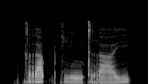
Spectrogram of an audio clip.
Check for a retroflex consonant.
absent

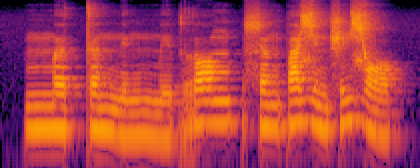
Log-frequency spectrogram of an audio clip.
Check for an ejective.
absent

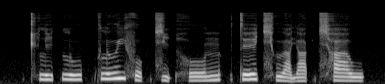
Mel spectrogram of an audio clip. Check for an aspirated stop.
present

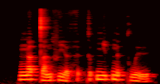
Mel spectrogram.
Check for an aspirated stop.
absent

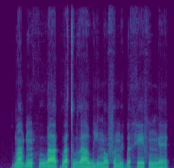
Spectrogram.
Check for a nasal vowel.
present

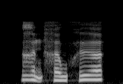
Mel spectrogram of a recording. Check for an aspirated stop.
absent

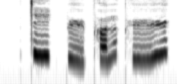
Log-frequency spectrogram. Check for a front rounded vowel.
present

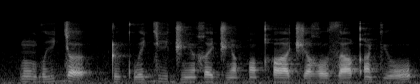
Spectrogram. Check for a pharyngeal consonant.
absent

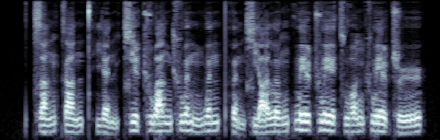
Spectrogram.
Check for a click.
absent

